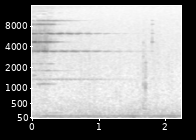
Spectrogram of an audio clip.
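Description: A telephone bell ring dying away over about a second and a half.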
